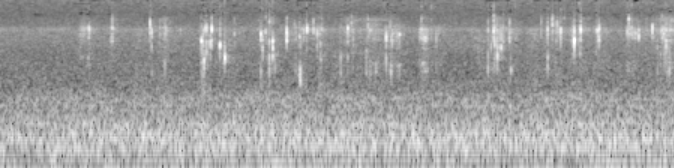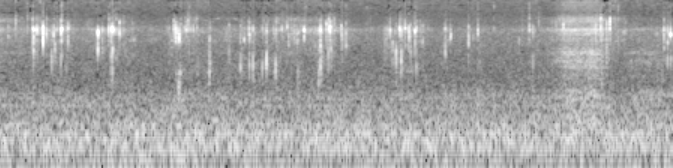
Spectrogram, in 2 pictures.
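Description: Someone chewing, heard as faint, irregular wet mouth clicks.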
